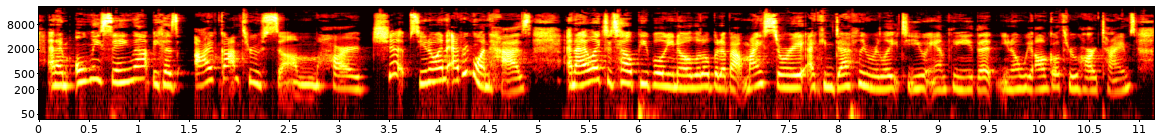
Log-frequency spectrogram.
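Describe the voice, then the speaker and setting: A high-pitched woman's voice in a Utah accent, very fast and energetic, with lively intonation over noticeable background noise. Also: hardly any pauses. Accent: General American (Utah). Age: 20s. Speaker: podcaster and Instagram marketing consultant. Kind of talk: podcast interview.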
